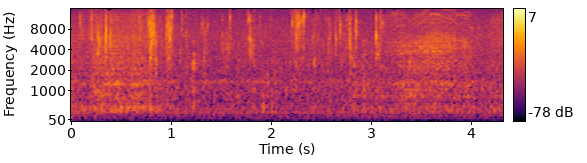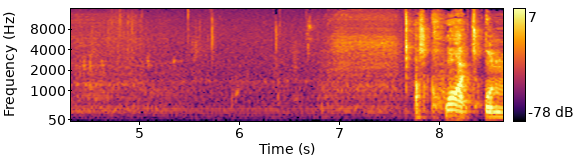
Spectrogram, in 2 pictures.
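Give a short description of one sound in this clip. A plastic spoon scrapes and stirs food on a metal tray.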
